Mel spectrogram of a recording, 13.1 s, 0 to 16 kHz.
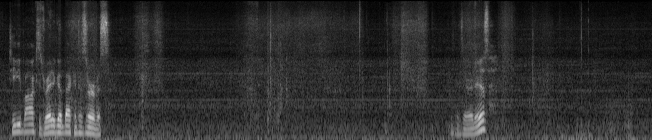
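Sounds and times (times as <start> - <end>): room noise hum and hiss: 0.0 - 13.0
hand brushing computer case: 1.2 - 3.4, 4.8 - 11.1.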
